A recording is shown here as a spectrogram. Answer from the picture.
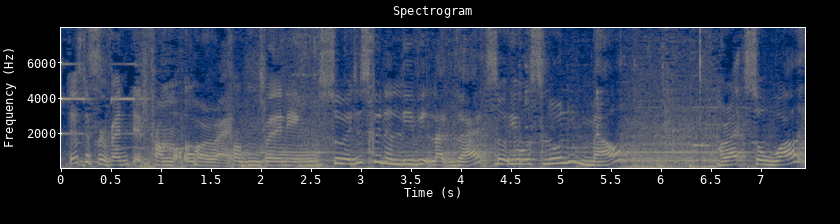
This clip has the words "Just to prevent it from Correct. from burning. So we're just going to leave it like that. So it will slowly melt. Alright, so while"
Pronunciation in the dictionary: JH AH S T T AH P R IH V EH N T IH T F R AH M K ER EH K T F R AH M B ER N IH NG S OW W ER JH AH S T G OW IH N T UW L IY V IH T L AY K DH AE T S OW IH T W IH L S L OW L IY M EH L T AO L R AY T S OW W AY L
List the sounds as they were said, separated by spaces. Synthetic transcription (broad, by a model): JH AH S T T AH P R IH V EH N T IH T F R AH M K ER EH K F R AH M B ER N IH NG S OW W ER JH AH S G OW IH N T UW L IY V IH T L AY K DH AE T S OW IH T W IH L S L OW L IY M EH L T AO R AY T S OW W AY L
